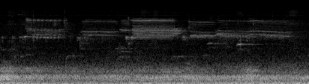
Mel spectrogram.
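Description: Several birds chirping and singing in short, overlapping high-pitched phrases over a steady low background rumble.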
